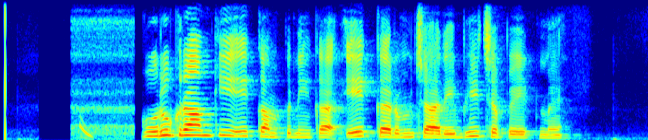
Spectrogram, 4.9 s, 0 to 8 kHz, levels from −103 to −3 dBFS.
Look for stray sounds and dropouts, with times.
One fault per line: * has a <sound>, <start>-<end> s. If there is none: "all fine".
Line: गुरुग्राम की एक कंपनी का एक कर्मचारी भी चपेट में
* has a chirp, 0.6-0.7 s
